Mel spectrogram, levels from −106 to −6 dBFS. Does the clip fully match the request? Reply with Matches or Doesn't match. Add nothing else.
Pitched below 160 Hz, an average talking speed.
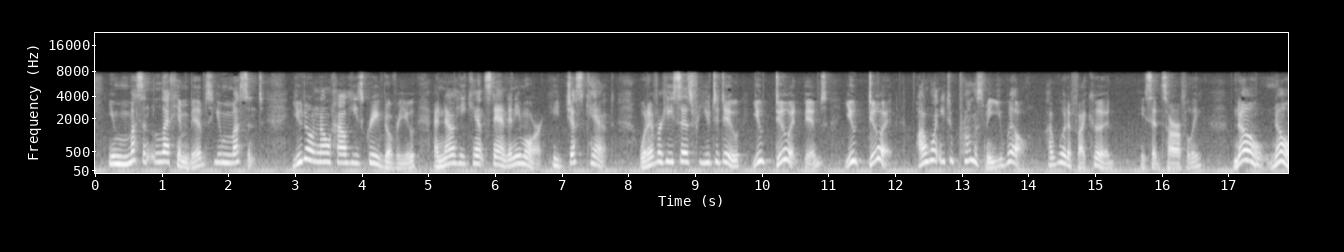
Doesn't match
